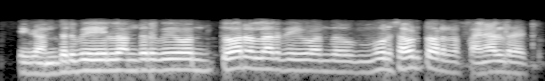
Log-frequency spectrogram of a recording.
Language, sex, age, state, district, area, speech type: Kannada, male, 18-30, Karnataka, Gulbarga, urban, conversation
